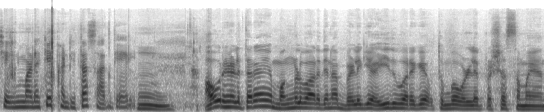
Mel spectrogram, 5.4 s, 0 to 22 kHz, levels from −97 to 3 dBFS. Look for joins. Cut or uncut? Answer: cut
